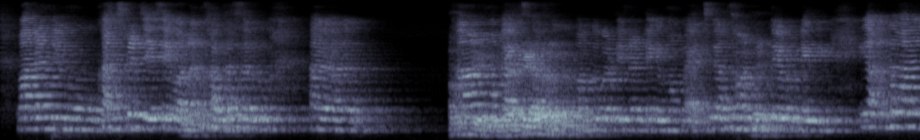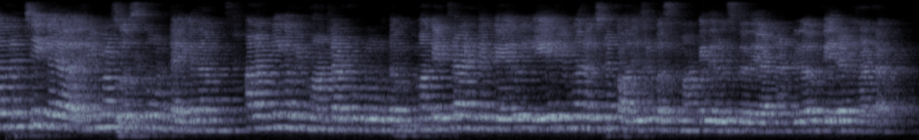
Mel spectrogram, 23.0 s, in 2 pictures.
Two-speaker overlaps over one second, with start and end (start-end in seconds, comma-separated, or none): 5.8-7.0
